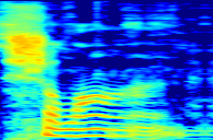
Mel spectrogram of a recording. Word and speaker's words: Shalon: I am Shalon. That's how you say it.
